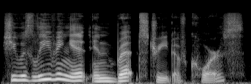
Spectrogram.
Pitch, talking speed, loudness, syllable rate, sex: 165 Hz, 215 wpm, -17 LUFS, 4.6 syllables/s, male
